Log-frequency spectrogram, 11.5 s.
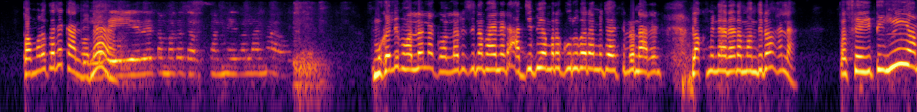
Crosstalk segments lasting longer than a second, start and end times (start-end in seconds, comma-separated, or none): none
